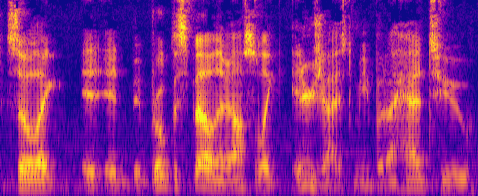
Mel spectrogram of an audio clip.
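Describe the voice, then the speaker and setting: A man with a groggy, tired voice talking casually to viewers in a halting, self-correcting, sweary ramble, often clearing his throat. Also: mid-range voice, a little hiss or hum. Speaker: vlogger.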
